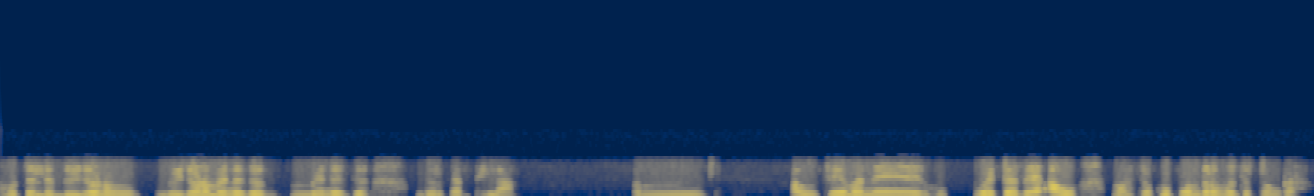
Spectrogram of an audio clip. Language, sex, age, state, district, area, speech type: Odia, female, 45-60, Odisha, Nabarangpur, rural, conversation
